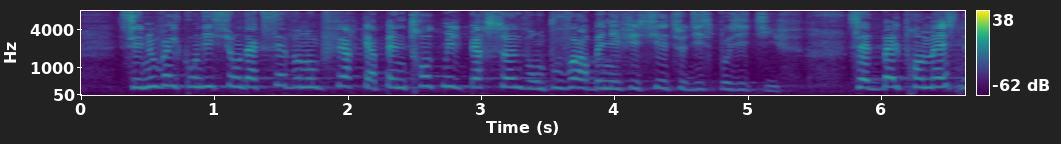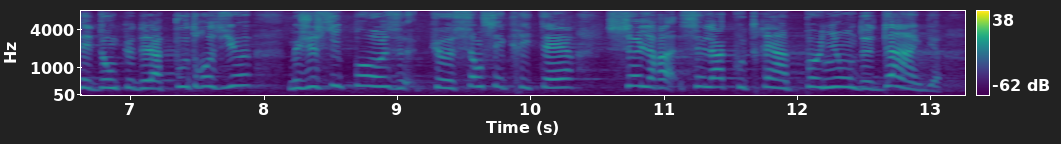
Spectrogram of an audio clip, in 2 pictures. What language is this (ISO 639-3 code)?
fra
